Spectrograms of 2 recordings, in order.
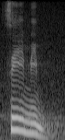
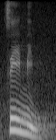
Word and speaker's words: Tzimim: representado por el caballo, que en lengua maya se pronuncia y se escribe Tzimim. Tizimín del caballo, Tzimim.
